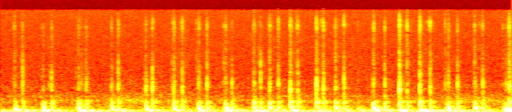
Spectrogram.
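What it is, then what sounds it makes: Plastic laptop keyboard. One hand types with its fingertips in slow taps on the plastic chiclet keys of a black laptop with a hollow chassis. The result is a steady stream of short, dry clicks with a soft, low, hollow thud under each one and a faint bright tick on top.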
